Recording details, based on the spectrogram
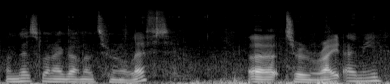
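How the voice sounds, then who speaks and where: An unhurried Dutch man from the Netherlands, a bird photographer vlogger, chats rambling as he walks through open countryside, correcting himself with plenty of "like" and "um." His warm, mid-range voice carries a bit of hiss or hum, set against faint outdoor sounds and passing cars.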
